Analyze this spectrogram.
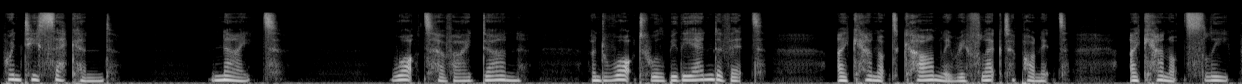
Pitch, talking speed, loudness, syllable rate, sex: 180 Hz, 110 wpm, -22 LUFS, 3.7 syllables/s, female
